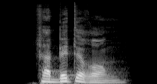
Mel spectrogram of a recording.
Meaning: 1. exasperation (the act of turning bitter) 2. bitterness, embitterment, acrimony, resentment, exasperation (the state of being embittered)
- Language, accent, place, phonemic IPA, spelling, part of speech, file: German, Germany, Berlin, /fɛɐ̯ˈbɪ.təʁʊŋ/, Verbitterung, noun, De-Verbitterung.ogg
